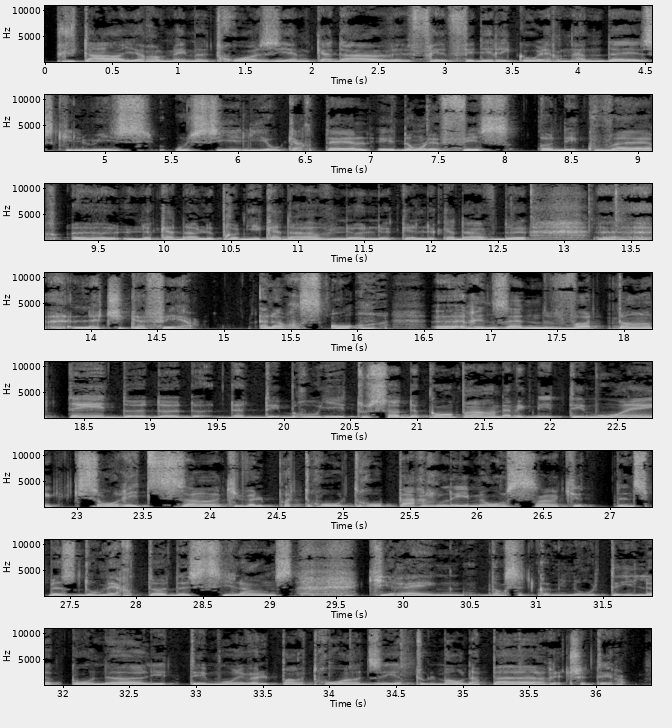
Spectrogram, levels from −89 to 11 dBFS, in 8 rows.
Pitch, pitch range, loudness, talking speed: 125 Hz, 110-145 Hz, -19 LUFS, 160 wpm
